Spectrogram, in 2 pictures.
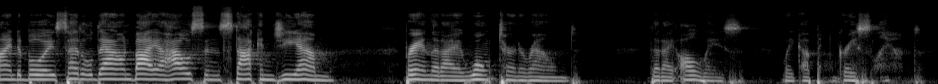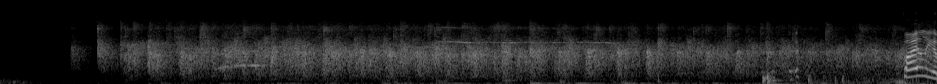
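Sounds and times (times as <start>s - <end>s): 
speech: 0.0s - 3.4s, 4.0s - 5.9s, 6.5s - 9.3s, 18.4s - 18.7s
audience clapping after a poem: 10.1s - 18.7s.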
